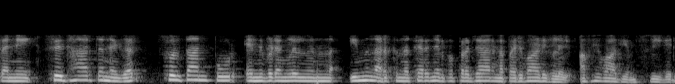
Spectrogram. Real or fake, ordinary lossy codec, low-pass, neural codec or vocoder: fake; AAC, 16 kbps; 7.2 kHz; codec, 44.1 kHz, 7.8 kbps, DAC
